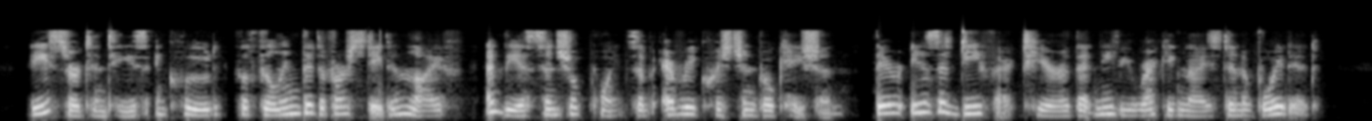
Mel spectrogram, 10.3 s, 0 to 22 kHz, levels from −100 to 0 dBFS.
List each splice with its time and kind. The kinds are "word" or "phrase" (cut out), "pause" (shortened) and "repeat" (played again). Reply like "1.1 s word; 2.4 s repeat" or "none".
1.7 s pause; 2.4 s word; 3.8 s word; 6.4 s pause; 8.4 s word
